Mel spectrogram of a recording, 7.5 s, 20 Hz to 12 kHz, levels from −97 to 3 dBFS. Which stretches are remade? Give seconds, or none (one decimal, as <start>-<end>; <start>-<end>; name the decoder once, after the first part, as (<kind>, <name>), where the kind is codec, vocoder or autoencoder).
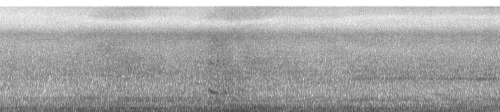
2.5-6.6 (vocoder, Vocos)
